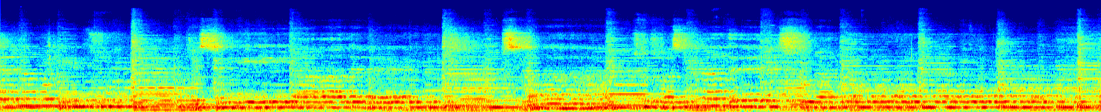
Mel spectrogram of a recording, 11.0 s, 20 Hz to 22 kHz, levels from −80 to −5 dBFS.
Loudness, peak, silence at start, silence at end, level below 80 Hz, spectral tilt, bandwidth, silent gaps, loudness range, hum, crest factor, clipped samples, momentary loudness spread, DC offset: -15 LUFS; -2 dBFS; 0 s; 0 s; -38 dBFS; -6.5 dB/octave; 11 kHz; none; 0 LU; none; 12 dB; under 0.1%; 1 LU; under 0.1%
